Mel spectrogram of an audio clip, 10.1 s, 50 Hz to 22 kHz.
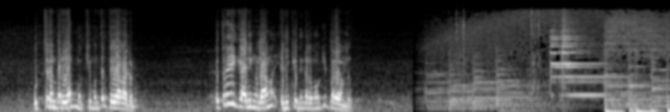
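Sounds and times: click and bell-like ding: 8.3s - 9.2s.

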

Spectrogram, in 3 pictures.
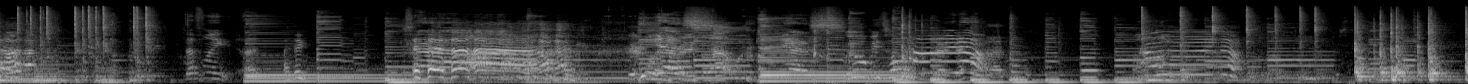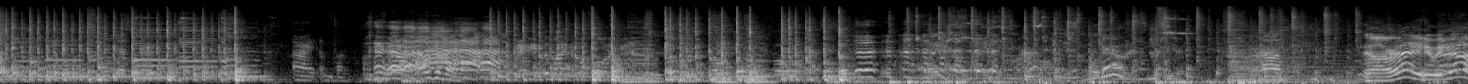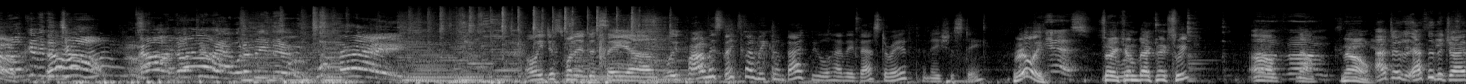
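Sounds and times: acoustic guitar playing: 0.0s - 44.0s.

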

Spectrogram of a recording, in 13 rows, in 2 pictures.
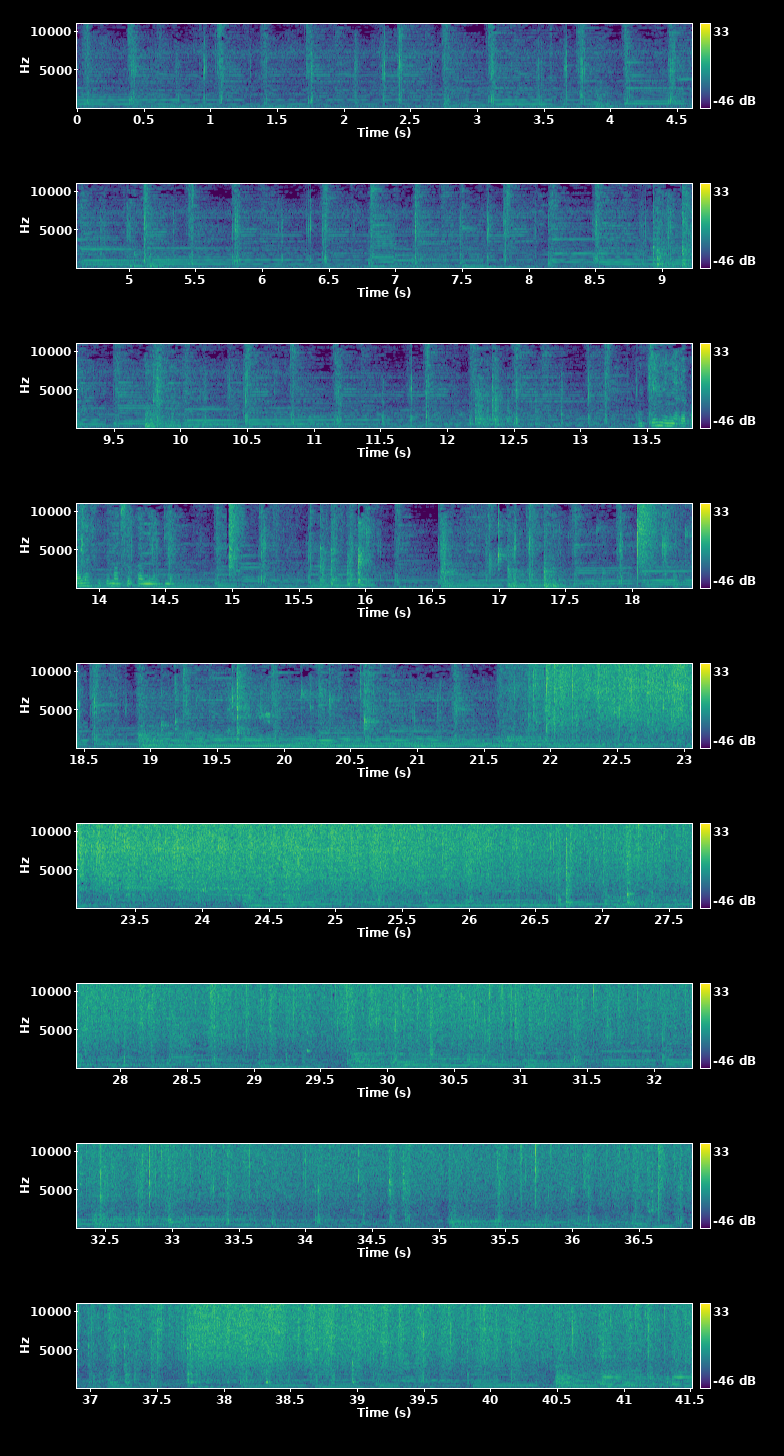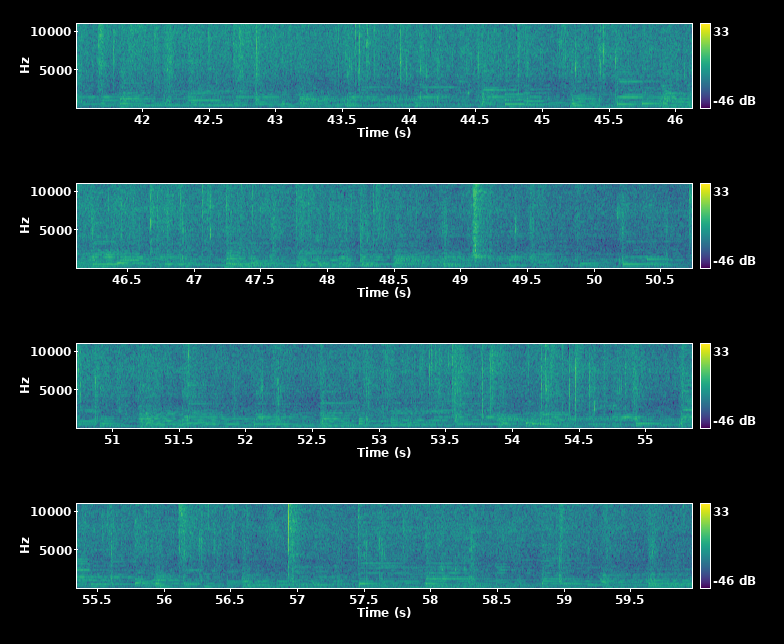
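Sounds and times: background music: 0.0s - 59.9s
food sizzling in hot oil: 18.9s - 59.9s.

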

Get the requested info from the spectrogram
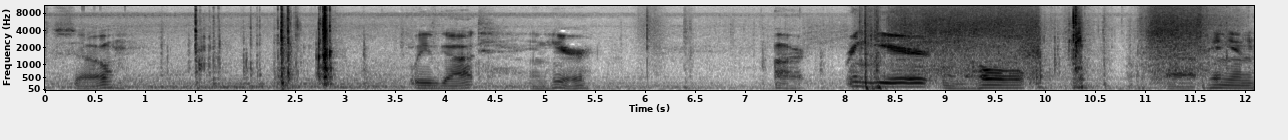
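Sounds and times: door opening: 1.4s - 3.0s.

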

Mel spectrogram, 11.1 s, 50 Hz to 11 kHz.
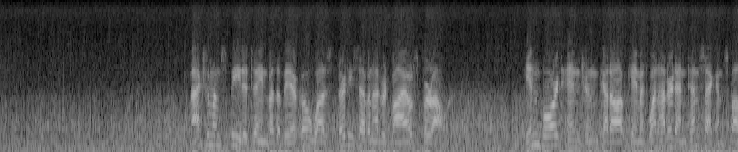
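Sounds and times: rocket engines rumbling: 0.0s - 11.0s.

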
